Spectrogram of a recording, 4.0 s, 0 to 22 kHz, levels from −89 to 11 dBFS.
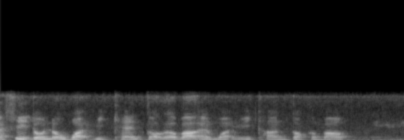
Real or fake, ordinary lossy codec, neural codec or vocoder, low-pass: real; Opus, 16 kbps; none; 7.2 kHz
